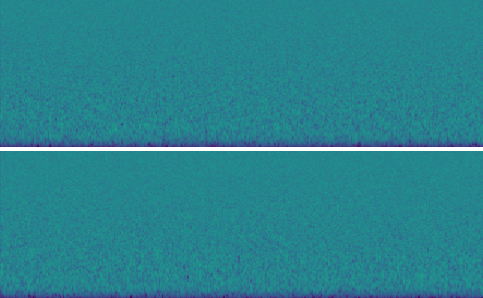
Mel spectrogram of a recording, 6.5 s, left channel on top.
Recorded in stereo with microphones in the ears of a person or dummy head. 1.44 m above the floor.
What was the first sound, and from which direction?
Only background noise.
